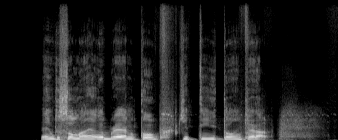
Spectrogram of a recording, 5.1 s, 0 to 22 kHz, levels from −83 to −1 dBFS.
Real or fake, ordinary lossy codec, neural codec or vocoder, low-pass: fake; none; codec, 44.1 kHz, 1.7 kbps, Pupu-Codec; none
